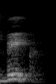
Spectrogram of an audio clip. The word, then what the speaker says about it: bake: Example is bake. If you see the word E is silent here.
